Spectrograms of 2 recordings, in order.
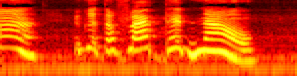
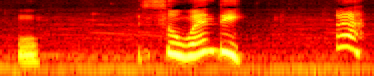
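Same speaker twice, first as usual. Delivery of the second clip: ordinary talk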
